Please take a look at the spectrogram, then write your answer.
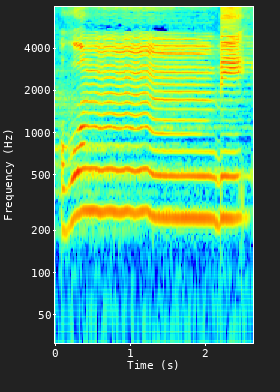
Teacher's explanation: cara bacanya mimnya ditekan kemudian ditahan lebih kurang dua kali ketukan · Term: Ikhfa sfawi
